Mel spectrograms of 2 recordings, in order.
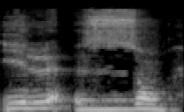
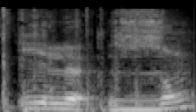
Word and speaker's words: ils ont: Every time you do la liaison with S, it will be like a Z. So, if you have this, ils ont. You want to do like a Z.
